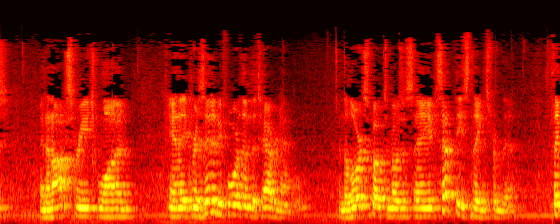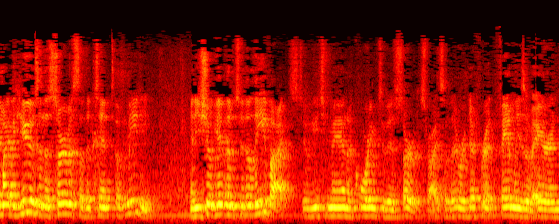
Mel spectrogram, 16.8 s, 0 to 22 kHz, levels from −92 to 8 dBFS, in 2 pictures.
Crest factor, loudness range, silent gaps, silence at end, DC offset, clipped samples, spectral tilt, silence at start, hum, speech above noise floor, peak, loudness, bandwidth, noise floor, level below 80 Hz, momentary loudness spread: 18 dB; 2 LU; none; 0 s; under 0.1%; under 0.1%; -5 dB/octave; 0 s; none; 22 dB; -2 dBFS; -20 LUFS; 12 kHz; -42 dBFS; -58 dBFS; 11 LU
